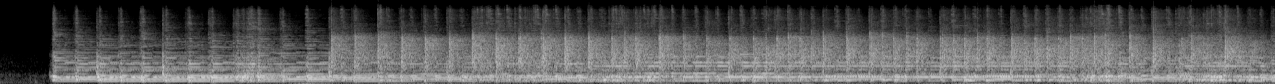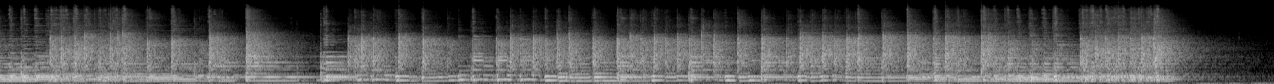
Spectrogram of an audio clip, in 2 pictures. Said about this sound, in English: Palmas is a sound produced by clapping firmly one hand against the other. It is a rather complicated rhythm for the accompaniment of the Andalusian songs and dances. This is the hand clapping in the bulerías.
